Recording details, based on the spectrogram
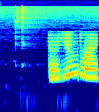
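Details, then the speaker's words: Cochlear implant sound-quality matching for a woman with single-sided deafness, heard through headphones: two soft clicks, then a buzzy, metallic, thin processed voice, a simulation she judges slightly less metallic than her implant. "there seems to be just a little bit more of a metallic sound to the CI"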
